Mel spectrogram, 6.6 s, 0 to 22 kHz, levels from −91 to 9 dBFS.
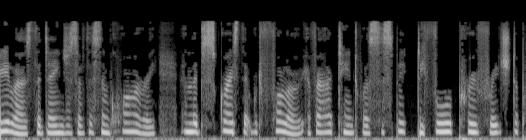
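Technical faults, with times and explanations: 5.24 s, damaged data in a compressed stream: a brief glitch cuts across the speech for roughly a hundredth of a second. A stretch of the encoded bitstream here has been corrupted, so the decoder cannot parse the frame as written. It either renders garbage coefficients for that instant or drops the frame, loses synchronisation, and scans forward to the next valid frame header before resuming. That produces the short glitch in the speech.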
